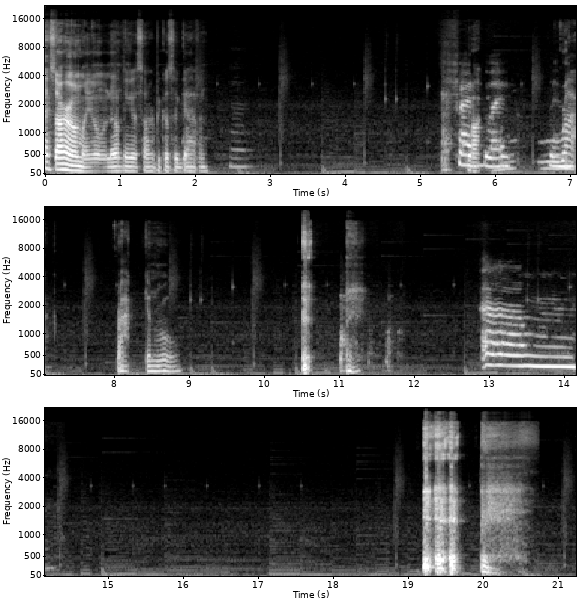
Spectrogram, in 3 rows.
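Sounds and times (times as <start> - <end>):
speech: 0.0 - 2.3, 5.3 - 7.2, 8.0 - 9.0, 10.5 - 11.4, 12.9 - 14.3, 19.2 - 20.2
person clearing throat: 5.3 - 5.8, 10.5 - 11.8, 19.2 - 20.7
person groaning: 5.3 - 5.8, 10.5 - 11.3, 19.2 - 20.6.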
